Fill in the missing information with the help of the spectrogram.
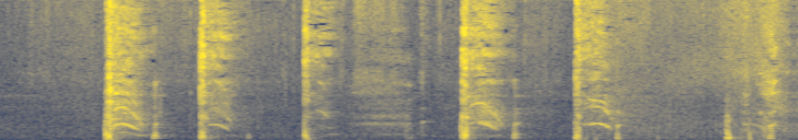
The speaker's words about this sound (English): I'm so sorry, guys. Every time the cough gets that bad, I try and minimize my lungs so I can cough them out and die on the spot.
